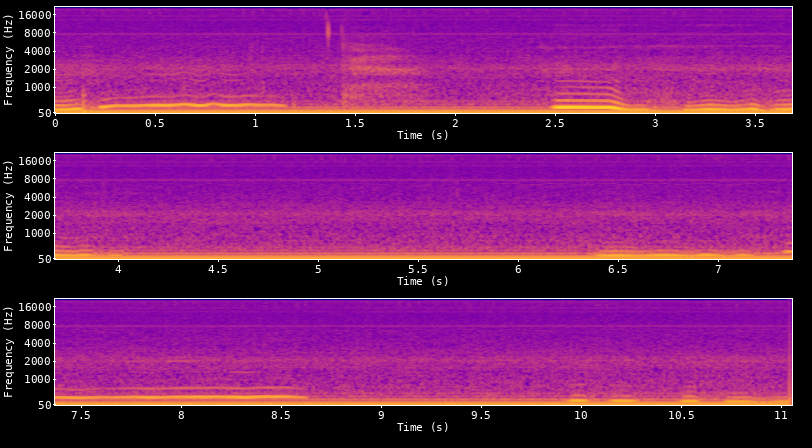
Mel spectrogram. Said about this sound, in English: Do, do, do, so you can listen to me hum for a minute longer.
